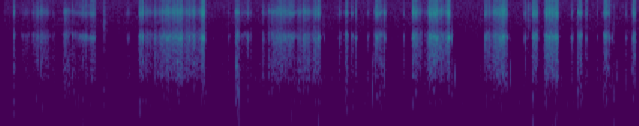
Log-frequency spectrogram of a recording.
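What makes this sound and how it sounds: A sharpened wooden graphite pencil writes Korean letters on a thin, flat lined notebook page, making continuous bright scratching strokes in bursts with short pauses between them. The sound is dry and close with no hollow ring, over a faint low steady hum.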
